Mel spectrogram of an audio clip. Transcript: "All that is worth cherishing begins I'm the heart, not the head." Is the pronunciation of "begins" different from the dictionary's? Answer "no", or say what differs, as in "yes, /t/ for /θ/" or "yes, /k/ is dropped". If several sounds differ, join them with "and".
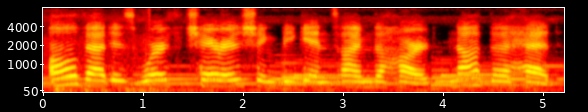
no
